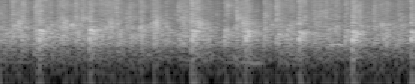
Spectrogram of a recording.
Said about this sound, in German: Genau, wir sind ja nicht alleine. Vielleicht können Sie sich alle mal klatschen oder erheben, damit auch alle hören, dass wir... Genau.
